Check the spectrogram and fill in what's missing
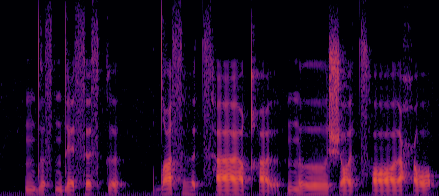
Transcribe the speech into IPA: n d ɤ s n d ɛ s ə s k ə | dˤ a s ɦ ə t͡sʰ aː ɐ̯ qʰ əː | n ɤː ʃ ɒ ɐ̯ t͡sʰ ɒː ɐ̯ ħ ɔ

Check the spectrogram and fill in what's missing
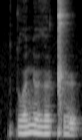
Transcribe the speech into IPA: tʷ œ n ø ð ø ǁ ʏ

